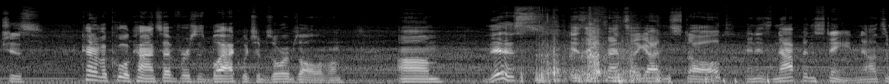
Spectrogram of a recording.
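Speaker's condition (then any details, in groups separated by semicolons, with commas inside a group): No condition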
